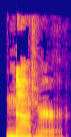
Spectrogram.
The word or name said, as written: knotter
